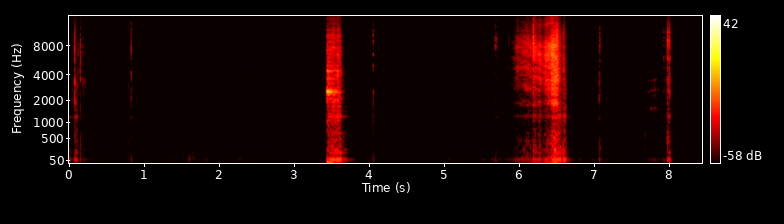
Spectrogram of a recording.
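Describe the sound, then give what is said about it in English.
Sounds of a wine bottle being opened with a wine opener: a short sharp scrape, a pause, then a longer squeaky grinding burst, with scattered small clicks and handling noises. No one speaks. “let me um let me just get this wine opener. It's on my bed. I didn't know this one I had to get it you know, open.”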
